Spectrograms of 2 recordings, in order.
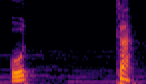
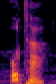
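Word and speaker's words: أُتَّ: أُتَّThis is the same as this أتْ تَIt reads Utta, Utta, not uta, utaa. Pronouncing both taas.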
